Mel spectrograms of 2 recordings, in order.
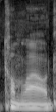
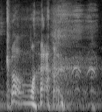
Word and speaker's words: cum laude: It's like I don't think it's come loud. yeah, it's cum laude.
